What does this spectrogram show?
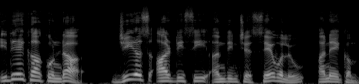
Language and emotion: Telugu, neutral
